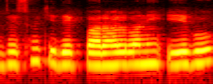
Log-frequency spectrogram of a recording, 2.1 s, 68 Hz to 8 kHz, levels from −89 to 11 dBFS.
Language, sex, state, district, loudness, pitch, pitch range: Bhojpuri, female, Uttar Pradesh, Ghazipur, -14 LUFS, 210 Hz, 205-220 Hz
